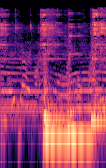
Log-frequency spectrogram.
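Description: Group singing of a Nepali Bhailo festival song, with a deep drum struck about once a second and jingling on each beat.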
